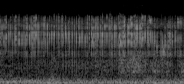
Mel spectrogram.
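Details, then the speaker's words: Sling TSi homebuilt aircraft right wing fuel tank, pressure-tested to about 1 psi with a bicycle pump and soaped: continuous fine crackling fizz of bubbles from a tiny pinhole at the top back of the tank, which needs patching. "Yeah, right here. There's a tiny little hole right there that needs to get patched."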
